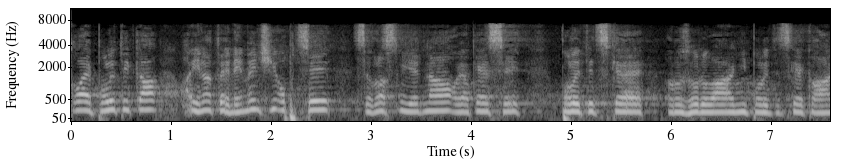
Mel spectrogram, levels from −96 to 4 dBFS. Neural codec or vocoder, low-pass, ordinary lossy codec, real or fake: codec, 16 kHz, 16 kbps, FunCodec, trained on Chinese and English, 50 frames a second; 7.2 kHz; AAC, 32 kbps; fake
